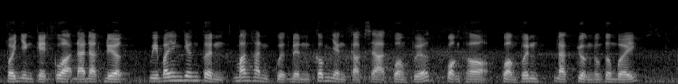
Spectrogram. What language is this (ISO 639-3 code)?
vie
